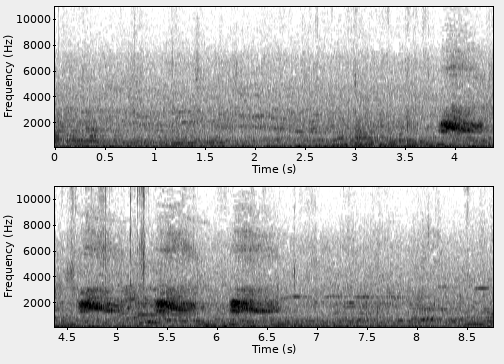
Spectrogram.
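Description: A crow cawing four times in an even series, harsh calls a little under a second apart, starting about halfway through.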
